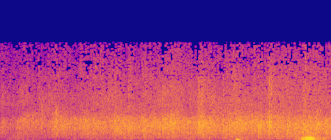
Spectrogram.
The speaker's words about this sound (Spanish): pues se merece también un aplauso.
